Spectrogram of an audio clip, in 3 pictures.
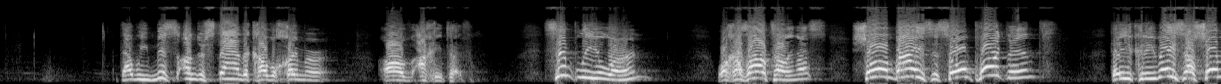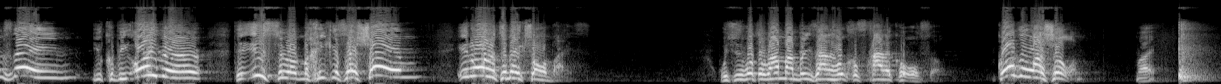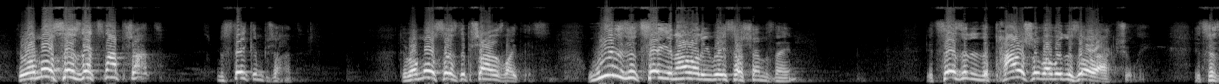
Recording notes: Shiur recorded in Yeshivas Ohr Reuven, Monsey, NY.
